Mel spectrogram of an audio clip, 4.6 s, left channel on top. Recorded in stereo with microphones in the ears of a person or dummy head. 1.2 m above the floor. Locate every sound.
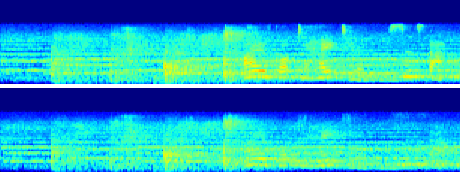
0.5 s footsteps: 10° right (ahead or behind), 3.5 m
2.4 s a woman speaking: 45° left (ahead or behind), 0.8 m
